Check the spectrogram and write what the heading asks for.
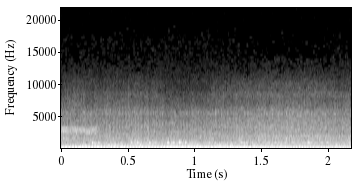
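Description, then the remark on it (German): A motorcycle engine in enduro mode runs steadily off-road in the mountains, a loud, continuous low rumble with a dense mechanical drone and no clear rise or fall in revs. No one speaks. “Da liegt das Motorrad nämlich ein bisschen schöner am Gas.”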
